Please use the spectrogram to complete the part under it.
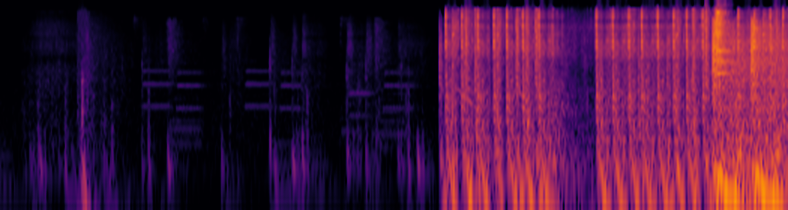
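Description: PUBG Mobile gunfire: a few quiet footsteps and taps give way to loud, sustained automatic bursts that run close and heavy through the last two seconds, with a brief gap between them.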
